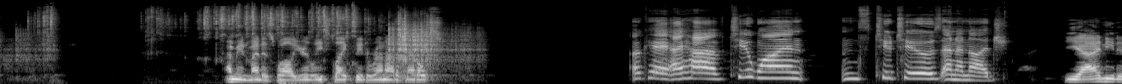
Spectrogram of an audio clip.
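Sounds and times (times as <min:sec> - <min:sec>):
handful of dice clattering and rattling: 0:00.0 - 0:00.7, 0:01.4 - 0:04.9
speech: 0:02.2 - 0:04.6, 0:06.4 - 0:11.2.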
